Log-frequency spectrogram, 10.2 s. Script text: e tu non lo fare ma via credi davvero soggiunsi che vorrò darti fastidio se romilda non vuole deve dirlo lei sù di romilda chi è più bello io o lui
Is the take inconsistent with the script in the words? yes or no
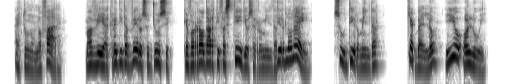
yes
